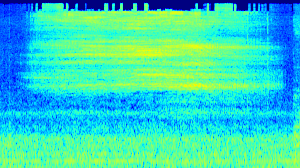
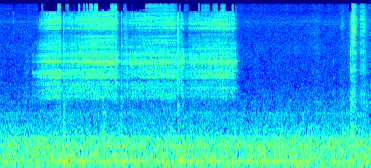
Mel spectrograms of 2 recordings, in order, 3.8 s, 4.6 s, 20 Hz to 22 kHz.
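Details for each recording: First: Graham Farish Class 44 (later split-chassis) on DC test track after replacing a broken gear: soft even whir swelling as it passes, no clicks or catching; runs smoothly with good slow crawl. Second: Graham Farish N gauge Class 44 (later split-chassis) on test track, running forward and back: motor whir with sharp irregular clicks, nothing stuck on wheels, motor quiet; owner believes a split gear on one axle; clicking from cracked axle gear.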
